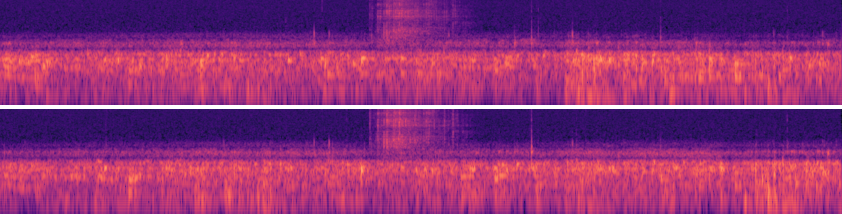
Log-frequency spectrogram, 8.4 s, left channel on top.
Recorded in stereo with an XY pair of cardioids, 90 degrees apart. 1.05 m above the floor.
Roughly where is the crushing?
Ahead right.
